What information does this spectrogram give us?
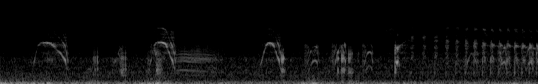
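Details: Royal albatross chick in New Zealand, 24 July 2020 around 4:06 pm, calling as its father returns to the nest; high arched whistled peeps, some with lower buzzy notes between them, over steady low wind rumble.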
